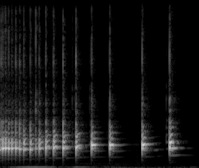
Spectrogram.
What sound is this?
A kind of cuíca with a wire.
Available also from
Hearing is seeing
cuica, frog-like, percussion, stretch, tight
